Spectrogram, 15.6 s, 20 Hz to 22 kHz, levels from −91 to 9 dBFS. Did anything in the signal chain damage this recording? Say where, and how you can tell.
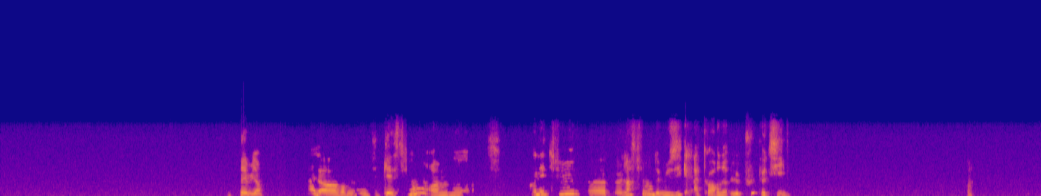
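Yes, in the call processing. The echo canceller likely hit double talk it could not resolve and turned down the near talker along with the echo. The speech dips at 4.59–4.98, 5.25–5.64, 5.96–6.44, 6.7–7.12, 7.92–8.43 and 8.8–8.84 s, falling by about 10 to 20 dB, deepest in the first dip. The talker thins and partly drops out in bursts rather than fading smoothly. That pattern is the speech suppressed in double talk.

At the same stage, the other side's voice is leaking through. The canceller likely failed to subtract all of the loudspeaker signal picked up by the microphone. Brief scraps of a second voice surface at 6.25–6.33 s, about 20 dB below the talker, and at 8.58–8.64 s, about 30 dB below. Both fall inside or beside the suppression dips, which fits a canceller struggling while both sides speak.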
